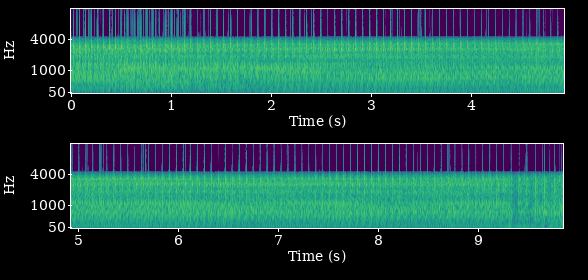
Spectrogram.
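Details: Hillman Imp engine just reassembled over a weekend, among its first starts: heavy repeated knocking at idle over the running note, though owner found bearings unworn, tappets within tolerance and plenty of oil.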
